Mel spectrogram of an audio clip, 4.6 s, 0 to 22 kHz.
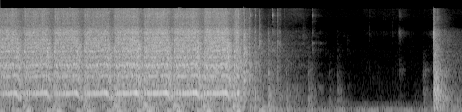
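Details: Honda GX390 engine on a test stand with auto choke left off: fast, even cranking for about two seconds without catching. It has always needed manual choking; the auto choke is suspected of not working. Cranks but won't start.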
